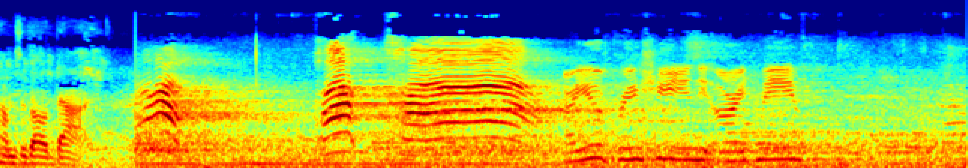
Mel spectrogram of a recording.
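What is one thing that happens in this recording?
A toddler girl squeals and babbles in high-pitched bursts nearby, in an echoing hall.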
